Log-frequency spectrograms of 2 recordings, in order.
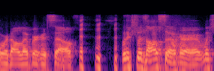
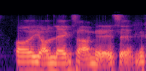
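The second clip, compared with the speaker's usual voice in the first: put-on German accent, slow. Imitating her doing all the voices as she writes, in a German accent. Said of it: "she is talking with a German accent".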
